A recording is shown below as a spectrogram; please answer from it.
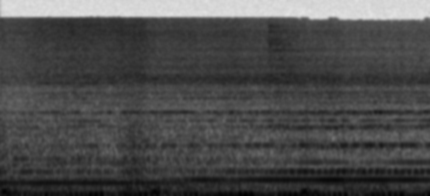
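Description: Dramatic background score: a sustained, dark drone chord over a heavy low rumble, its main note stepping up to a higher pitch about a second and a half in.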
